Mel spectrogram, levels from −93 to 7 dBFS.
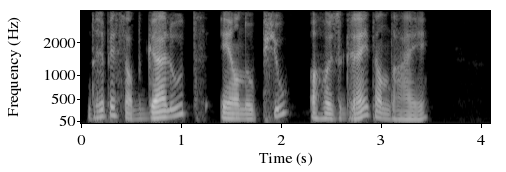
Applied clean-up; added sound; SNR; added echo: none; none; none; none.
